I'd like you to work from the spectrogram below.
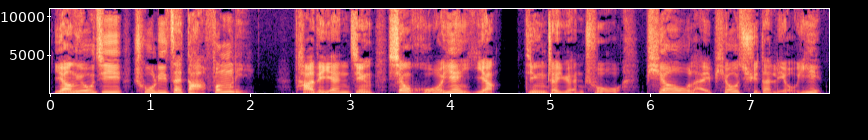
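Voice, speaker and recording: Animated male children's storyteller. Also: on the high side, measured pace, no echo, clean studio sound. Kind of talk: scripted narration of a children's story.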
